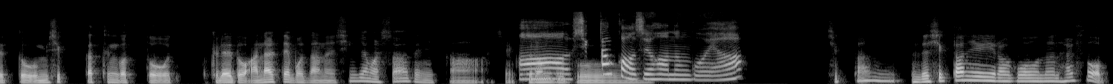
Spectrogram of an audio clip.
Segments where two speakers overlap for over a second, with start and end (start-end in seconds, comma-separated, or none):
5.2-6.5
